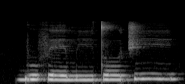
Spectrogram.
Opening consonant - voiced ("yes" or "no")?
yes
